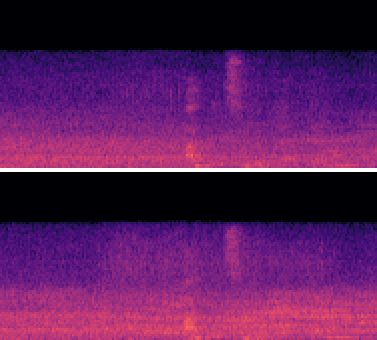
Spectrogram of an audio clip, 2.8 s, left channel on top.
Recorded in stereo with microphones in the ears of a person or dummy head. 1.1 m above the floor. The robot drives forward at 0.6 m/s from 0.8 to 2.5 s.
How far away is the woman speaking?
About 0.7 m.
